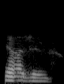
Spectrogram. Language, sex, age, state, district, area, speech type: Nepali, female, 60+, West Bengal, Darjeeling, rural, conversation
